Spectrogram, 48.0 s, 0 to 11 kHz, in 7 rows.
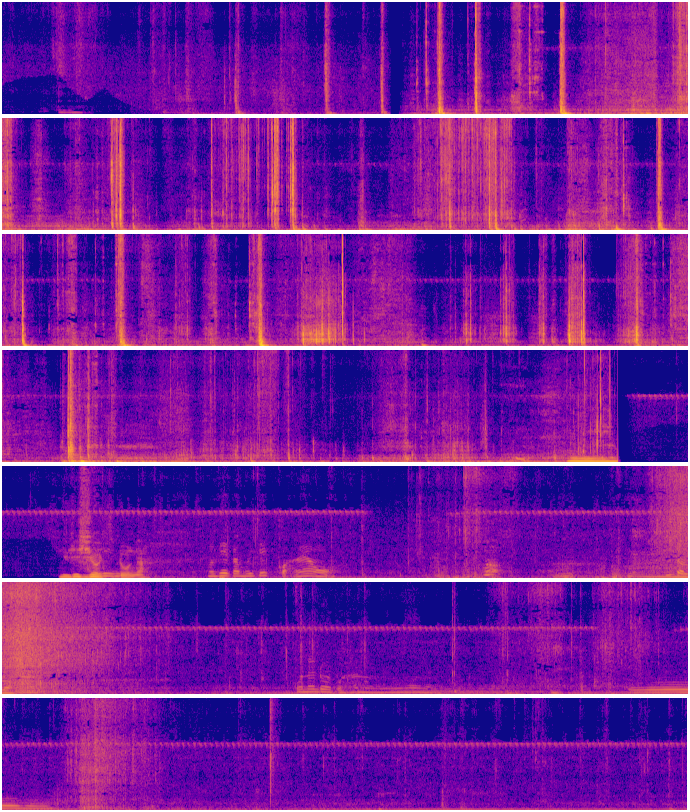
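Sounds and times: wooden pole striking stony soil: 3.2 - 25.6
earth and pebbles trickling: 34.0 - 37.9.

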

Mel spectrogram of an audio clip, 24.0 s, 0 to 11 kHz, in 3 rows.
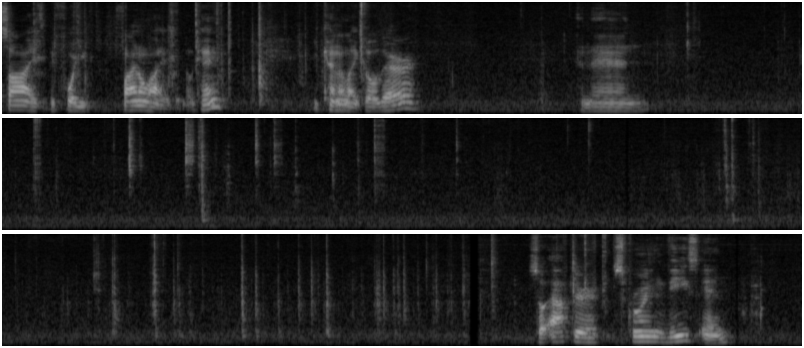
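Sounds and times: screwdriver and screws clicking on metal: 9.1 - 11.9, 21.6 - 22.2.

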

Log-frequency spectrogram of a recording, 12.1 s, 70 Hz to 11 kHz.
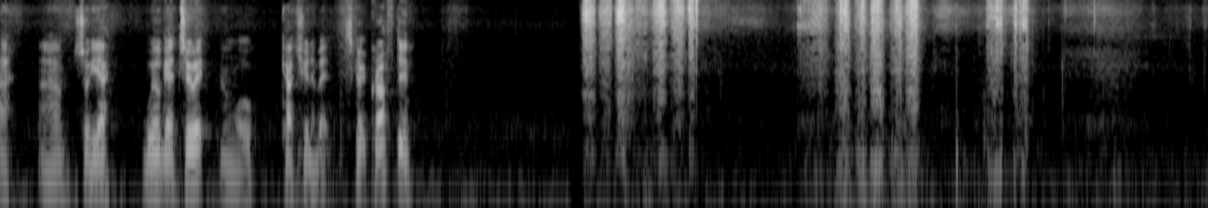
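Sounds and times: pruning saw cutting branch: 5.8 - 7.0, 8.0 - 10.4.

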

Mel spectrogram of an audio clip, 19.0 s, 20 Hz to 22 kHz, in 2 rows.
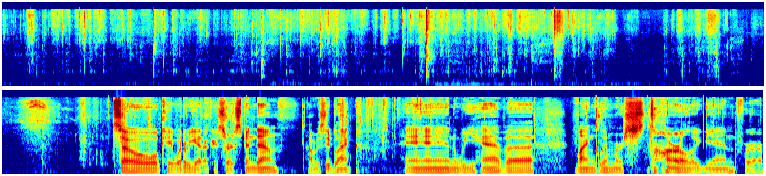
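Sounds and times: plastic shrink-wrap crinkling: 0.0 - 9.4, 10.2 - 12.6, 13.5 - 15.1.

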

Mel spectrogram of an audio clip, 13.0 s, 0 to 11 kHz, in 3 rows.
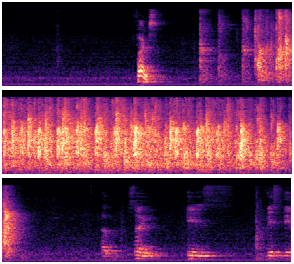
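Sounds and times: audience applauding: 3.0 - 9.1.

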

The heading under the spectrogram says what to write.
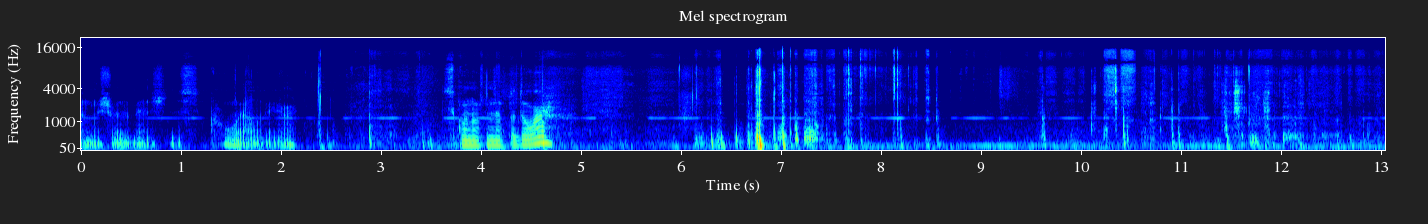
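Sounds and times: cardboard rustle: 9.6 - 13.0.

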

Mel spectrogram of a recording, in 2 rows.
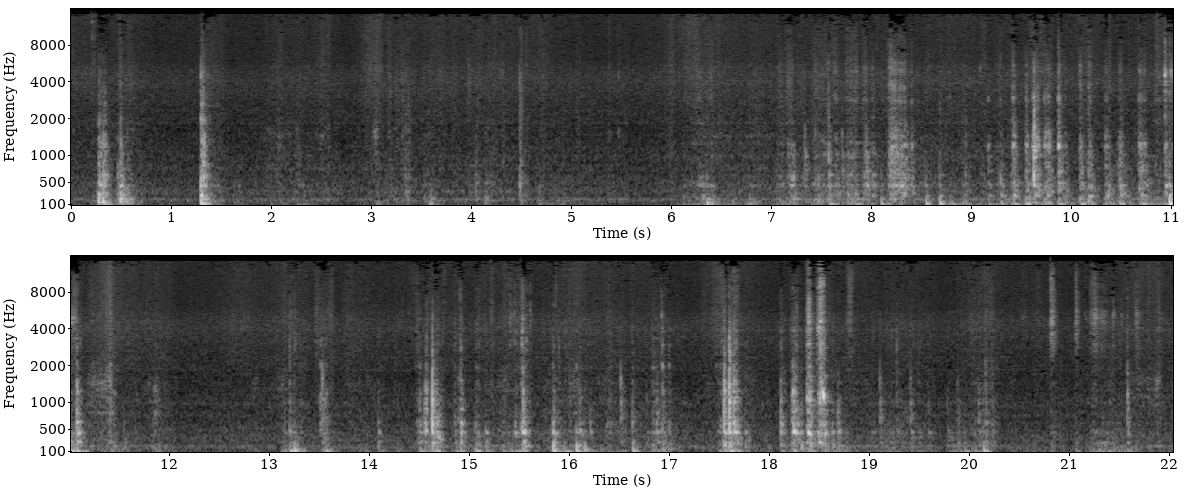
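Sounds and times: plastic scraping on cardboard: 6.1 - 11.9.

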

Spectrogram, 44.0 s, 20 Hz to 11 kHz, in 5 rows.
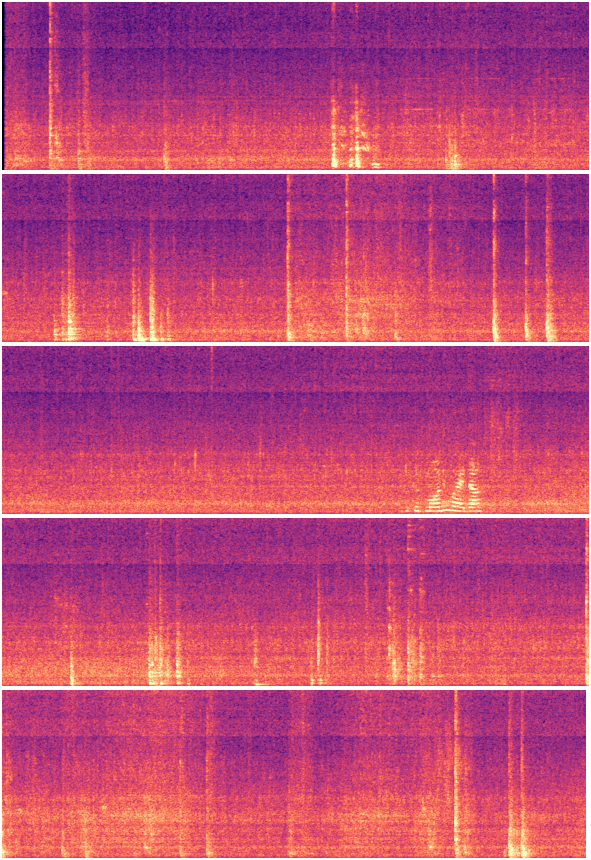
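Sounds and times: food sizzling in frying pan: 0.0 - 43.9
utensils clinking against pan: 32.2 - 33.1.

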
